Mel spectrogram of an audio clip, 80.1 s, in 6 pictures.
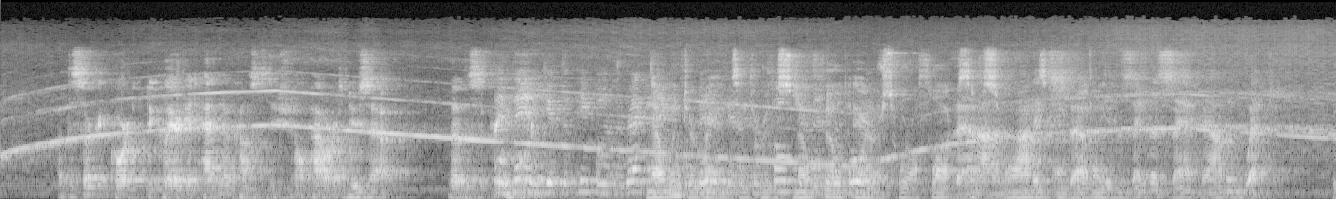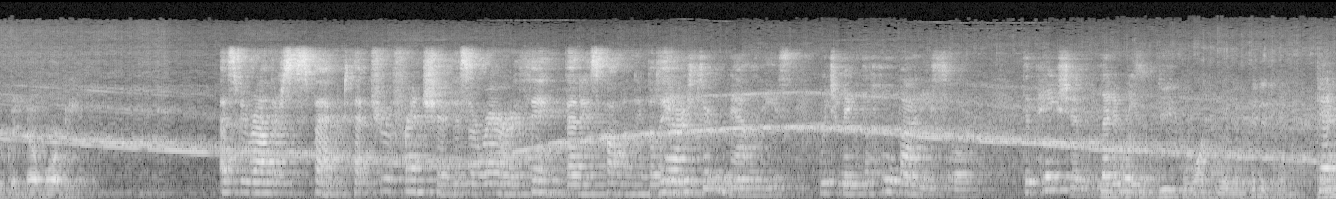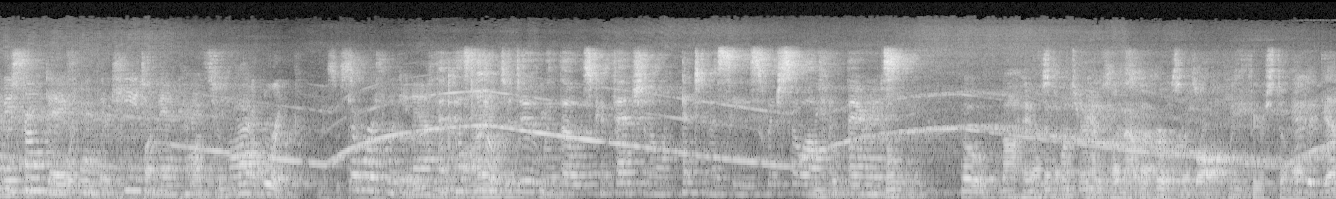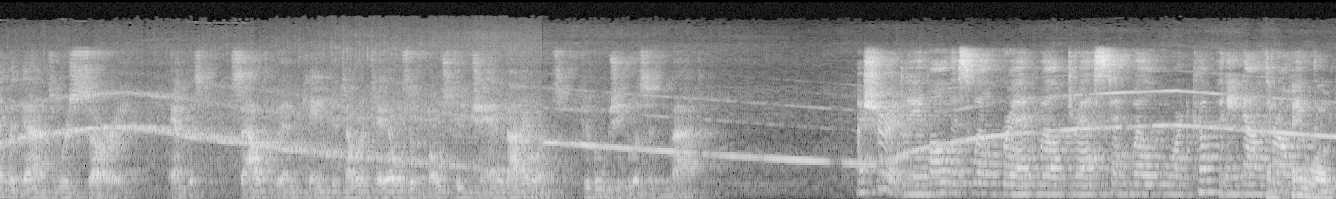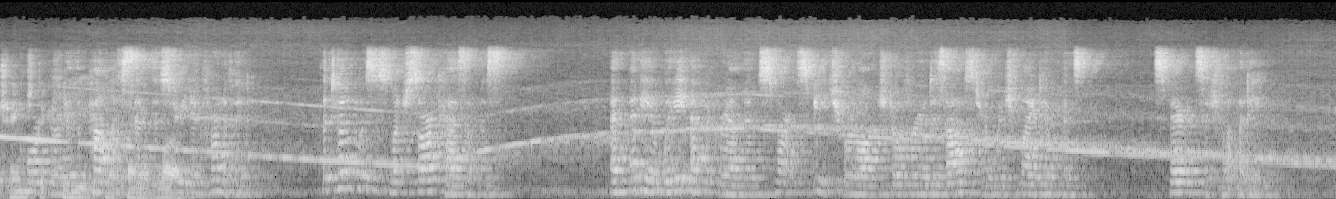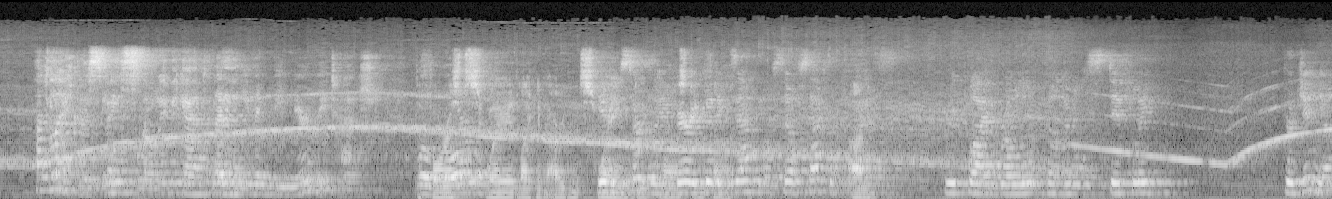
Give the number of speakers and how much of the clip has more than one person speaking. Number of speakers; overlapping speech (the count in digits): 9, about 31%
